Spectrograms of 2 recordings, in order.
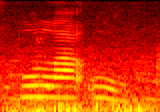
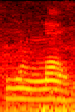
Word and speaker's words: pulau: Karena siswa taunya adalah huruf U, bacanya U, dia akan membaca pulau. Padahal cara membacanya adalah pulau, mati huruf W.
